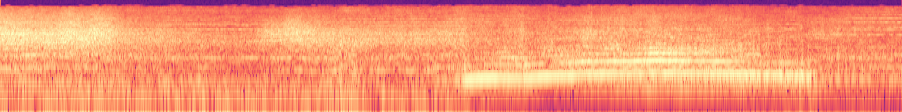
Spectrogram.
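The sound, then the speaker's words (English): A sports car engine idles with a rough rumble, then revs hard once, its tone climbing and holding loud for about two seconds before dropping back. “And like most people with a sports car, he's keen to show it off.”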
